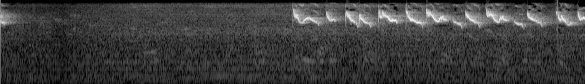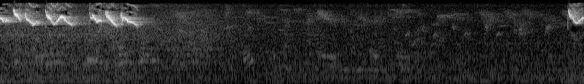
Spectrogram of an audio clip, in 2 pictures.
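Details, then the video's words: Kept white-eye in 'líu' solo, played for everyday song training: a burst of about fifteen loud, high, quick slurred chirps over four seconds, framed by quiet gaps. "KHUYÊN LÍU SOLO RẤT HAY - LUYỆN KHUYÊN LÍU MỖI NGÀY"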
